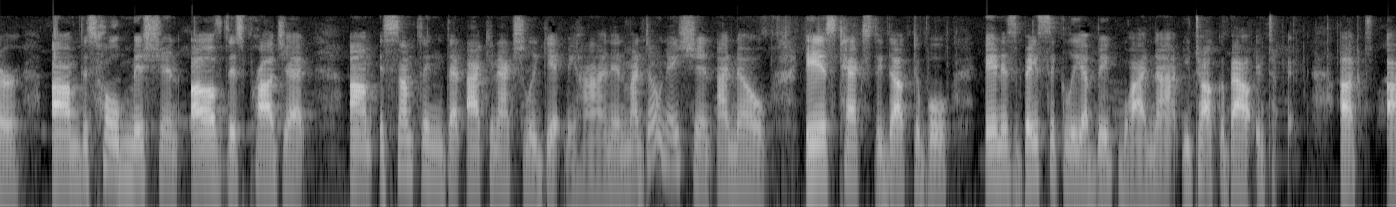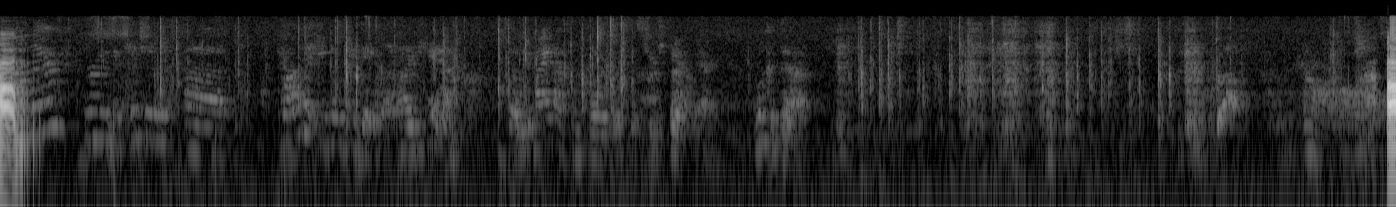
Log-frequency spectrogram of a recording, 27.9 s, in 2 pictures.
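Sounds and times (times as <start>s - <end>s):
speech: 0.0s - 14.4s
typing on a computer keyboard: 12.0s - 14.2s, 14.9s - 20.6s, 22.3s - 27.9s.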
